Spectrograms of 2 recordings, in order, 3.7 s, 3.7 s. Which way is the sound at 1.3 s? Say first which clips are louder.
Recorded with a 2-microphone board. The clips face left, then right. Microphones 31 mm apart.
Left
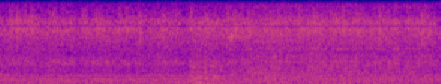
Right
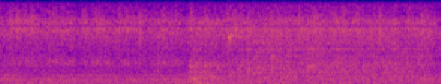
Right 4 dB; 60° right (ahead or behind).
